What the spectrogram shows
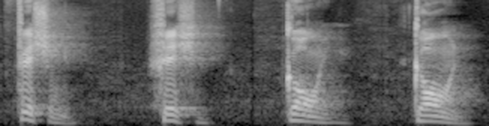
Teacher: When you got the ing, you drop the G.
